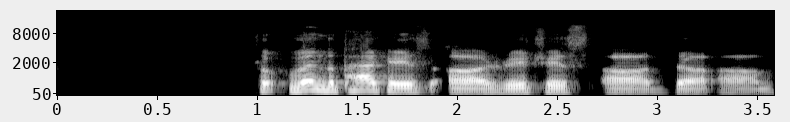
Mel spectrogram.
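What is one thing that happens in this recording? A young man speaks calmly through a microphone on an online call.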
